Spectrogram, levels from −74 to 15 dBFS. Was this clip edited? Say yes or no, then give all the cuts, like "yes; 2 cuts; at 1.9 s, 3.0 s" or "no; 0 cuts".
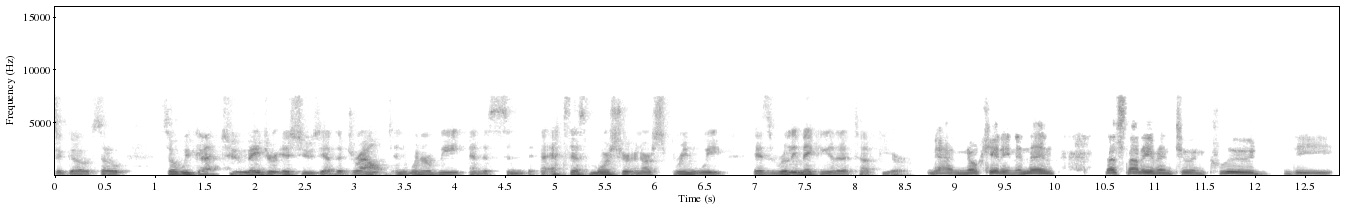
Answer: yes; 1 cut; at 8.7 s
